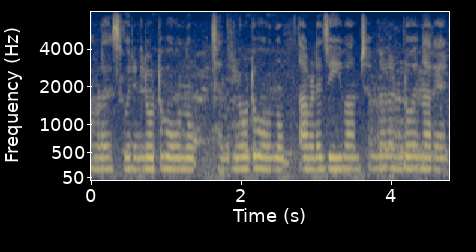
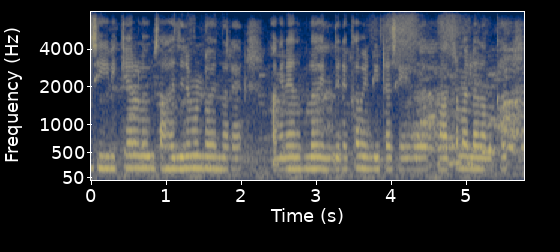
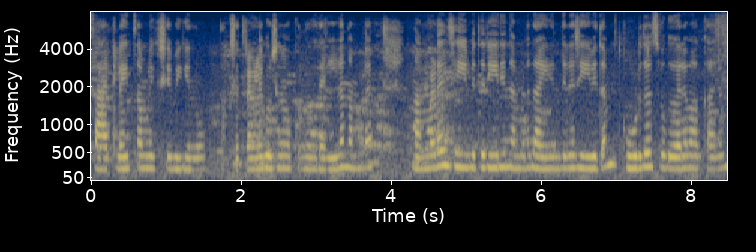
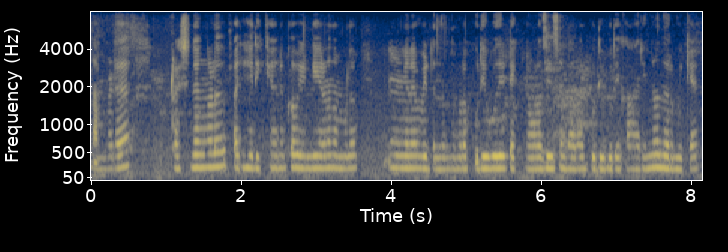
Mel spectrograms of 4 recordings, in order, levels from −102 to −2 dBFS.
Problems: low volume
